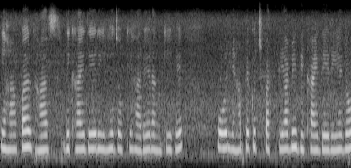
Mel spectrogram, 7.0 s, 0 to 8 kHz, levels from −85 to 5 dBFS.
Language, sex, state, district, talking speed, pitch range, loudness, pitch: Hindi, female, Maharashtra, Aurangabad, 215 wpm, 225-245 Hz, -18 LUFS, 230 Hz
